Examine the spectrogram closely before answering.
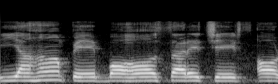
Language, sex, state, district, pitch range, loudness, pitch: Hindi, male, Punjab, Kapurthala, 170-180 Hz, -12 LUFS, 170 Hz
